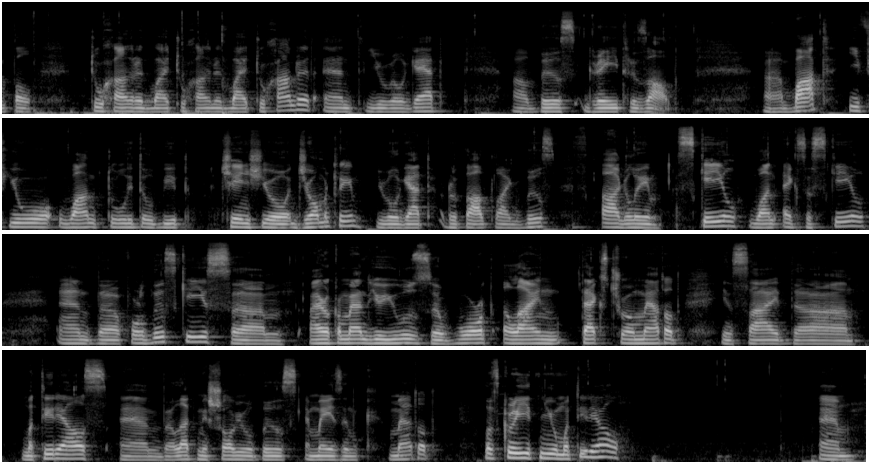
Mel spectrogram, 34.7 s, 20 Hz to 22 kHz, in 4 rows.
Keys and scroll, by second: 0.0-2.0 typing, 1.4 Tab, 2.2 Return, 33.7-34.6 typing.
